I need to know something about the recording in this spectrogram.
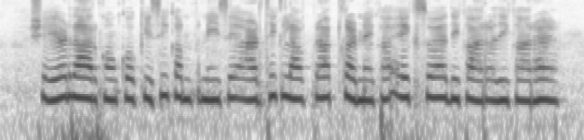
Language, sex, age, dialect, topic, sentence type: Hindi, female, 25-30, Hindustani Malvi Khadi Boli, banking, statement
